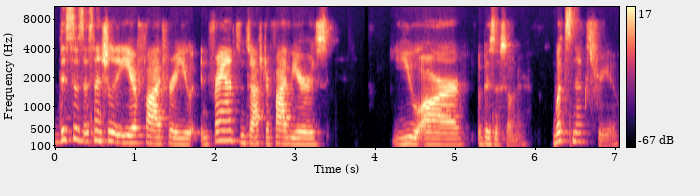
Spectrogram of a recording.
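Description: In an American accent, a woman with a very deep, low pitch speaks at a moderate pace. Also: lively intonation. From New York City. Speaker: podcast host. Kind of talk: interview conversation.

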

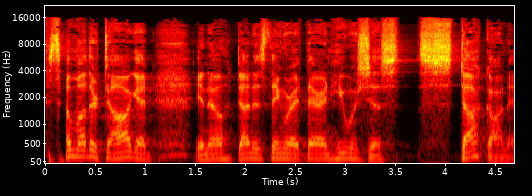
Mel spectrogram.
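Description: With music in the background, a man talks at a fairly slow pace using lively intonation. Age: 40s. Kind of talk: casual devotional talk. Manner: casual with frequent fillers.

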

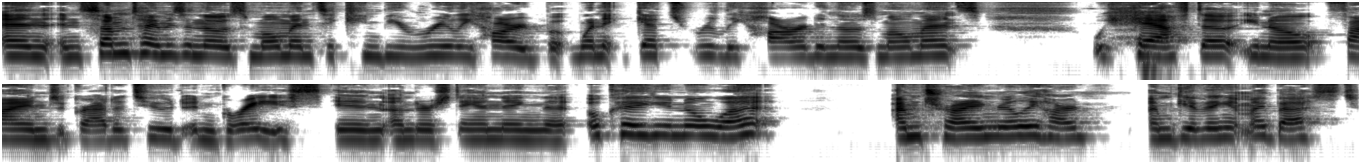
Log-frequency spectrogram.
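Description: An unremarkable speaking voice, a woman with an American accent talks at a moderate pace in a fairly high pitch with fairly even intonation. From Connecticut, US Northeast. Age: 30s. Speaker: business consultant and nonprofit director. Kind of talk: interview testimony. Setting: remote call.

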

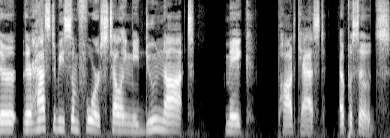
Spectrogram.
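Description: This very clean recording has a silent background and a dry, close sound with no echo. A woman at a medium pitch talks at a very slow pace. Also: ordinary pitch variation. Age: 30s. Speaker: podcaster. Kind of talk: personal rant monologue.

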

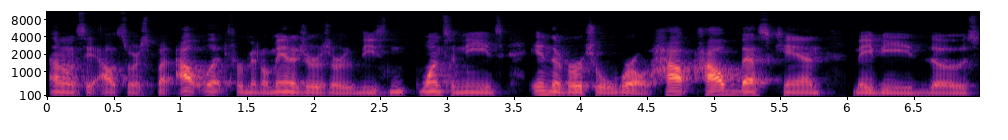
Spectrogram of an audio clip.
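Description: A man talks in a normal speaking voice at a moderate pace. His pitch is fairly low and his intonation stays fairly even. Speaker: podcast host and adjunct professor. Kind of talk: interview, conversational podcast.

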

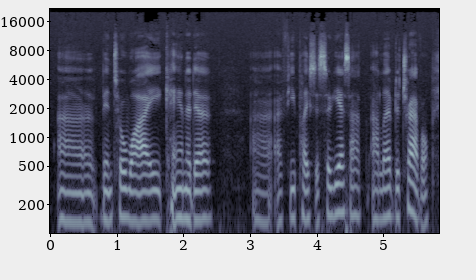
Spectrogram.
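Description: In an Alabama accent, a woman speaks at a fairly slow pace with a very deep, low pitch and fairly even intonation, on a very clean recording with a silent background. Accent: Southern US (Alabama). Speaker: economic development manager. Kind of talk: interview.

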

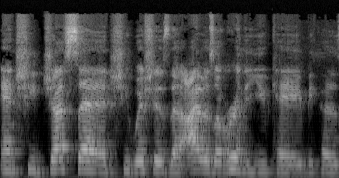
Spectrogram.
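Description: A woman with an American accent speaks at a moderate pace in a normal speaking voice with ordinary pitch variation. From Southern California (Barstow). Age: 20s. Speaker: army drill instructor. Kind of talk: casual chat. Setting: live stream studio.

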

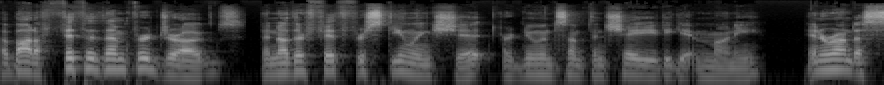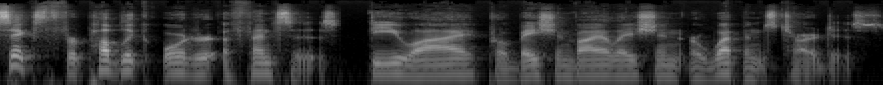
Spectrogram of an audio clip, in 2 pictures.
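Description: In a normal speaking voice with lively intonation, the speaker moves at a moderate pace with hardly any pauses in a very clean recording with a silent background. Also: man, fairly low pitch for a man. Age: 40s. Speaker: podcast host, former addict with a PhD. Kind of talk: personal monologue / scripted narration.

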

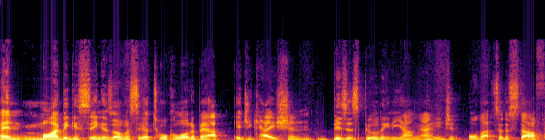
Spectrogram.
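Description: A man's voice with an Australian accent and ordinary pitch variation. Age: young. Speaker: young entrepreneur. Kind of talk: podcast interview.

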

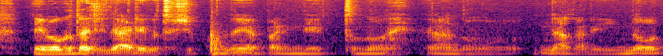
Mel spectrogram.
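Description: Very deep and low, a man's voice rushes at a very fast pace with lively intonation. Noticeable background noise sits behind him. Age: 40s. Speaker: creative director and YouTube channel host. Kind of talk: solo business talk to camera. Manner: casual, filler-heavy with frequent ね and まあ.

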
